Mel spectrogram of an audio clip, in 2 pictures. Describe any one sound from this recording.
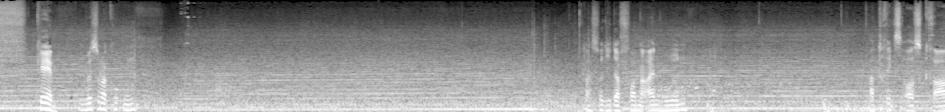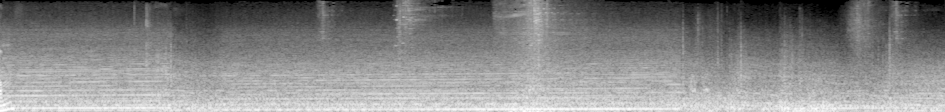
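A racing car engine drones steadily at high revs, rising and falling as the gears shift.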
